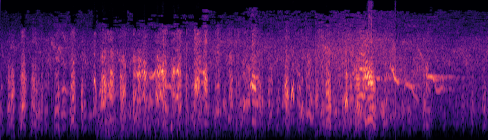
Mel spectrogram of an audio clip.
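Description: A flock of birds calling all at once, a dense run of overlapping short chirps and clucks with a few sliding calls near the end.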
